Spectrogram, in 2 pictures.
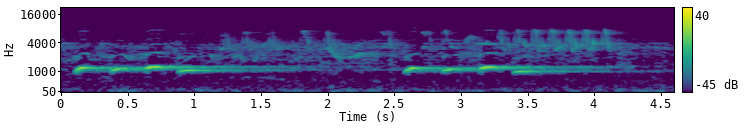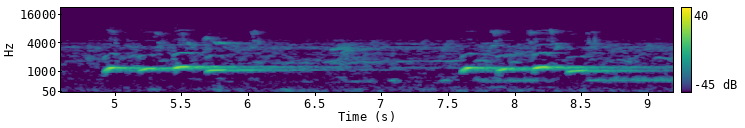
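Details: Crested hawk-eagle chick, ATR forest: four bouts of three or four connected whistles, each bout slightly rising then fading, repeated about every two and a half seconds. Faint other bird chirps sound in the background.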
